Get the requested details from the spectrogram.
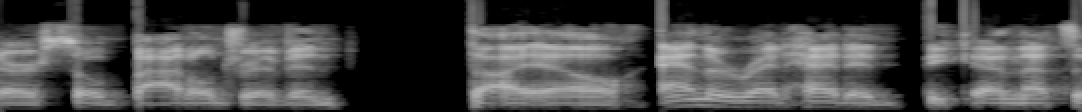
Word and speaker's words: Aiel: Like he's talking about the Aiel. Um, I call them ales my entire life, but apparently that's how you say it.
